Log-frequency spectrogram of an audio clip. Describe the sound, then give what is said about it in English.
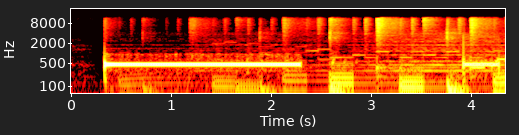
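A voicemail tone before recording a message: one long, steady electronic beep lasting about two seconds, then a few brief muffled sounds. “Have reached voicemail. Please begin talking after the tone.”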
